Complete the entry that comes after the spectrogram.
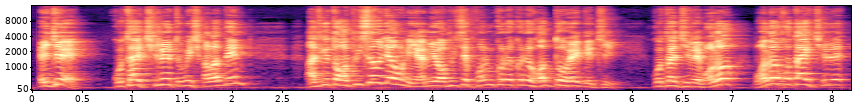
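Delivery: high, loud scolding yell; furious wife yelling at her husband at the door; shrill scream. Acted. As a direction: scream at the husband for vanishing all day. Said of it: "ওর স্ত্রী চিল চিৎকার করে উঠল".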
